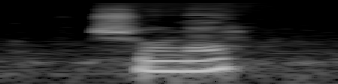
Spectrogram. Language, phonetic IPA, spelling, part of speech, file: Polish, [ˈʃulɛr], szuler, noun, LL-Q809 (pol)-szuler.wav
